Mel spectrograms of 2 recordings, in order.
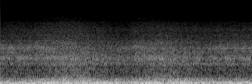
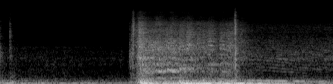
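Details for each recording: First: Chevy C20 6.2L diesel with DB2 injection pump after fuel cut-off solenoid replacement, running to purge air and revved: deep, even rumble rising and falling smoothly with throttle, no knocks or misses, belt noted slightly loose; sounds healthy. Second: Chevy C20 6.2L diesel with DB2 injection pump, just after fuel cut-off solenoid replacement with glow plugs cycled: starter churns about a second then drops off without catching, crank-no-start, owner suspects air in fuel since cover was removed.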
